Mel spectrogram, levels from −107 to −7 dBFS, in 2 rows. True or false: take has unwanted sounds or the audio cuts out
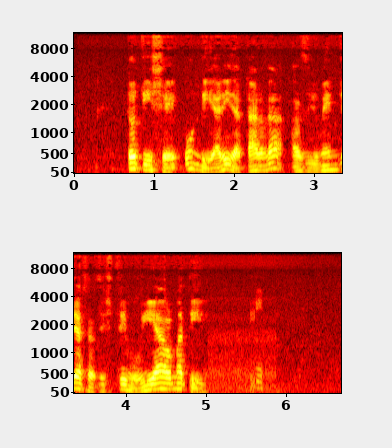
true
